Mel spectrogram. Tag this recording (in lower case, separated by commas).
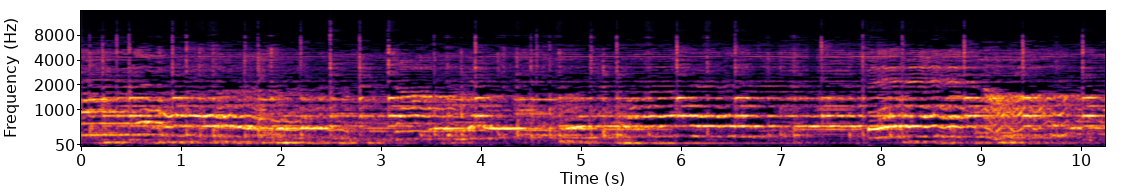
music of asia, fiddle, musical instrument, percussion, music, singing, bowed string instrument, tabla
